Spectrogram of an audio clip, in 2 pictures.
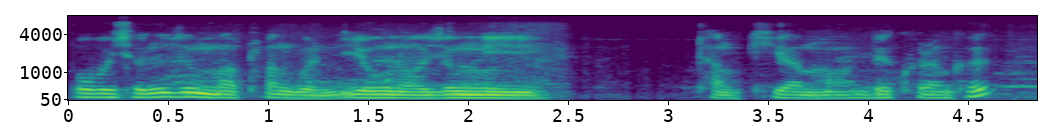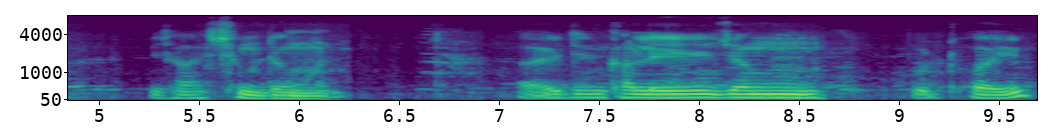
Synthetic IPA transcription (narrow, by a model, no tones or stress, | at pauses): bɔbisɯɾɯzɯŋmakʰlaŋɡɯnijɔwnawzɯŋni | tʰaŋkʰijamabekʰɯɾaŋkʰɯ | itʰasɯŋdɯŋmɯn | adinkʰalezɯŋ | butʰɔj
